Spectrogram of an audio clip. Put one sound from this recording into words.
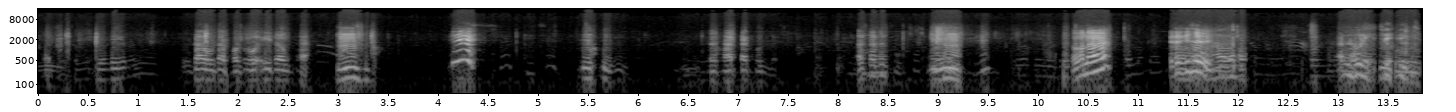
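A man speaks loudly and with animation nearby, in bursts with pauses.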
